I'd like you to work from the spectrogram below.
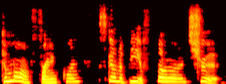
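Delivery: high put-on sing-out voice; mocking imitation. Film fan quoting a character's line, high mocking voice. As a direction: mimic the line well above your own pitch.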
